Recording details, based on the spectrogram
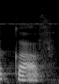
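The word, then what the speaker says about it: calf: तो देखिए यहां पे एल जो है आपका साइलेंट हो जाता है। तो ये आपका हो जाएगा कफ।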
